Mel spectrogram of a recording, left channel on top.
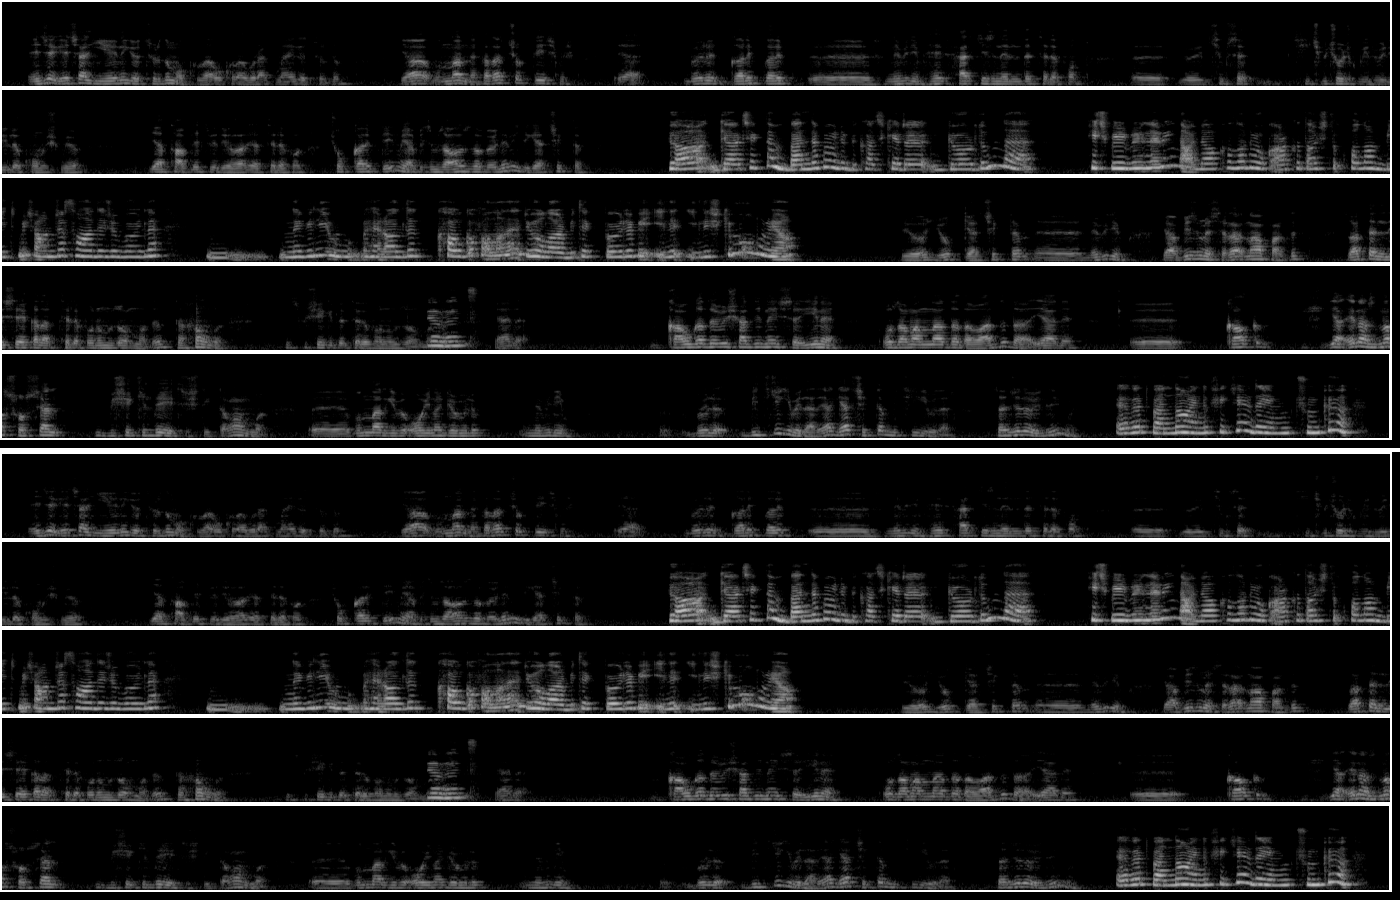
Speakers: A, on the left (about 55°); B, in the centre.
A: Ece geçen yeğeni götürdüm okula. Okula bırakmaya götürdüm. Ya bunlar ne kadar çok değişmiş. Ya böyle garip garip e, ne bileyim her, herkesin elinde telefon. E, böyle kimse hiçbir çocuk birbiriyle konuşmuyor. Ya tablet veriyorlar ya telefon. Çok garip değil mi ya? Bizim zamanımızda böyle miydi gerçekten?
B: Ya gerçekten ben de böyle birkaç kere gördüm de hiç birbirleriyle alakaları yok. Arkadaşlık falan bitmiş anca sadece böyle m, ne bileyim herhalde kavga falan ediyorlar. Bir tek böyle bir ili- ilişki mi olur ya?
A: Yok yok gerçekten e, ne bileyim. Ya biz mesela ne yapardık? Zaten liseye kadar telefonumuz olmadı. <laughs> Tamam mı? Hiçbir şekilde telefonumuz olmadı.
B: Evet.
A: Yani kavga dövüş hadi neyse yine o zamanlarda da vardı da yani e, kalkıp ya en azından sosyal bir şekilde yetiştik tamam mı? E, bunlar gibi oyuna gömülüp ne bileyim e, böyle bitki gibiler ya gerçekten bitki gibiler. Sence de öyle değil mi?
B: Evet ben de aynı fikirdeyim. Çünkü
